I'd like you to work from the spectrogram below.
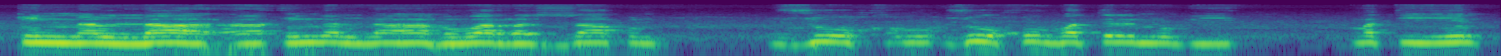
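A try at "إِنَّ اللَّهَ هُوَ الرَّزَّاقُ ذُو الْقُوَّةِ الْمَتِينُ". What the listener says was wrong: یہ آپ کی نا تلاوت میں غلطی ہے، یہ ذو نہیں ہے بلکہ ذو القوۃ المتین ہے۔ ان اللہ هو الرزاق ذو القوۃ المتین۔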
